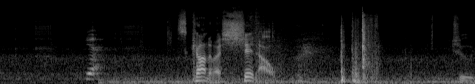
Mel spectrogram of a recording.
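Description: A young man speaks.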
